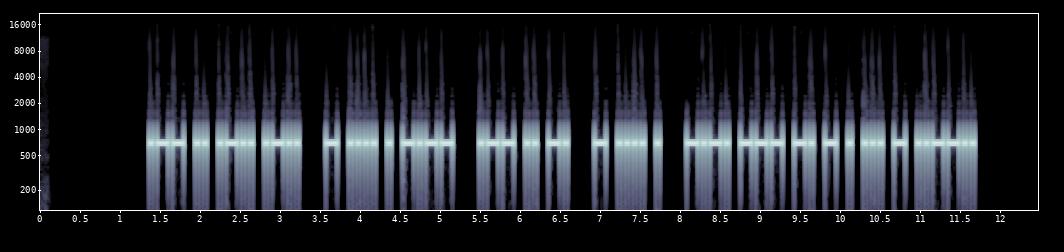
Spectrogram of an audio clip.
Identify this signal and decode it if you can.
Morse code, heard as a keyed tone, about 25 wpm, 700 Hz. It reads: WILL THEY WIN THE CONTEST?
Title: Sentences from Top 1600 Words 25wpm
